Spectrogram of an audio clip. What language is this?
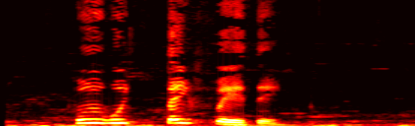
Nüpode Huitoto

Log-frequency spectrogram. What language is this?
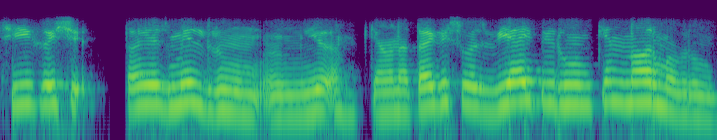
Kashmiri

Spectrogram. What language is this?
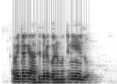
Bangla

